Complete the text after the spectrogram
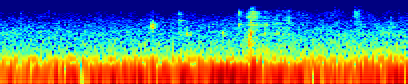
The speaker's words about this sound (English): Okay, I'm thinking I'm going to get that word out right. Let me sip my coffee again.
